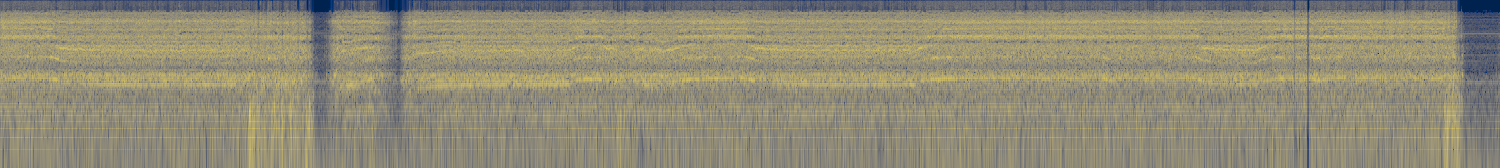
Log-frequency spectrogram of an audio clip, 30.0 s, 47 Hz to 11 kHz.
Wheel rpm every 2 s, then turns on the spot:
230, 200, 180, 100, 170, 210, 210, 220, 210, 220, 230, 230, 220, 230, 130.
none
